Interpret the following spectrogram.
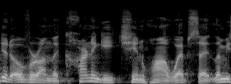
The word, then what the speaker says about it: Tsinghua: you can find it over on the Carnegie chinua website let me spell that for everybody because it's not obvious that's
